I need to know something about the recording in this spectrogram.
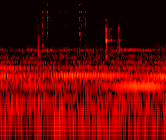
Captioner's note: machine noise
